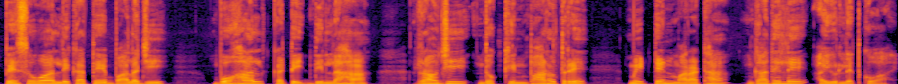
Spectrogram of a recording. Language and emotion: Santali, neutral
